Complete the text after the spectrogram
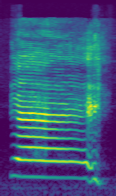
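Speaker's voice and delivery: high, loud, held-out yay; mock cheer. Streamer heading into park full of bodies, gleeful mock cheer. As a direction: cheer gleefully over the top.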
